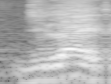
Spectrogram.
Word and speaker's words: July: Now, that word is not actually July. It's not stressed on the first syllable. I like that. The stress is on the second syllable.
